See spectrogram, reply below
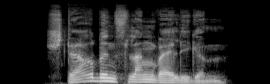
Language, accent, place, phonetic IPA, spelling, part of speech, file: German, Germany, Berlin, [ˈʃtɛʁbn̩sˌlaŋvaɪ̯lɪɡəm], sterbenslangweiligem, adjective, De-sterbenslangweiligem.ogg
- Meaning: strong dative masculine/neuter singular of sterbenslangweilig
